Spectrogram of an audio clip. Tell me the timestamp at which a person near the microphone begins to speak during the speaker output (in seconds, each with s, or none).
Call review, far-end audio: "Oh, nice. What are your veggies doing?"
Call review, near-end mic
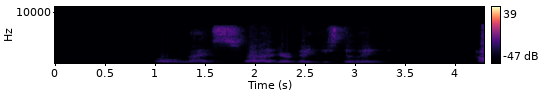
none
